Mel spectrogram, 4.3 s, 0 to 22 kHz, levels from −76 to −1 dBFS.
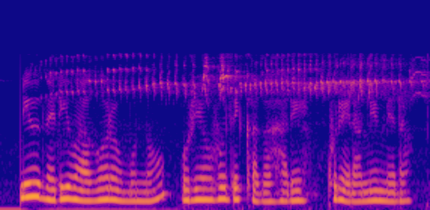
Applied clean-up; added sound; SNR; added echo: none; Bird; 14 dB; none.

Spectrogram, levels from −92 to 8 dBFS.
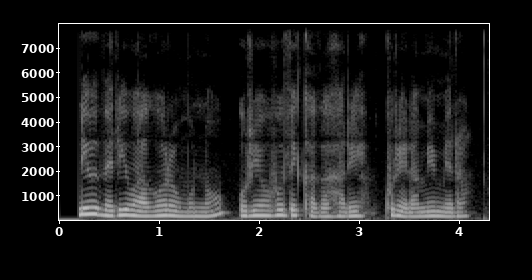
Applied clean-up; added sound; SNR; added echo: none; none; none; none.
